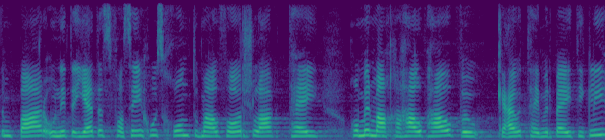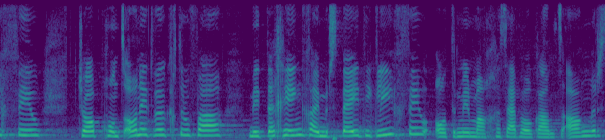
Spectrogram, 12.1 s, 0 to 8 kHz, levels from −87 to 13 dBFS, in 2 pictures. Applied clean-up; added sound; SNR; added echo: none; none; none; none.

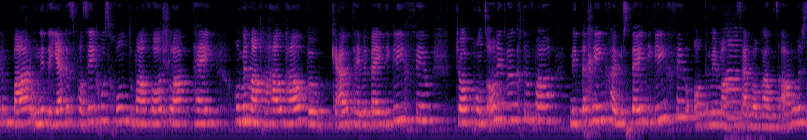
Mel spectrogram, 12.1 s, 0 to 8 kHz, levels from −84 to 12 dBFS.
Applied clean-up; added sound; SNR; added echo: none; Wind instrument, woodwind instrument; 11 dB; reverberation time 0.6 s.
